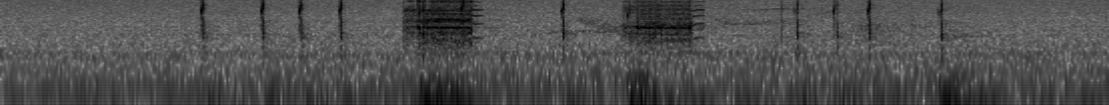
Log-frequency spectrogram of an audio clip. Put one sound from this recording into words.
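Soft menu clicks tick several times.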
